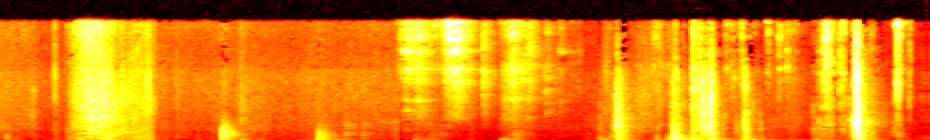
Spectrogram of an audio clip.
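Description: A jacket being zipped up all the way to the neck, a few quick rasping pulls mixed with clothing rustle and light jangling clinks, fairly loud with short pauses between bursts.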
